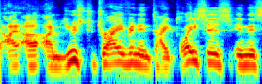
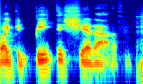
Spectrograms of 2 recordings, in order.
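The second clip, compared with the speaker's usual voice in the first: plain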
